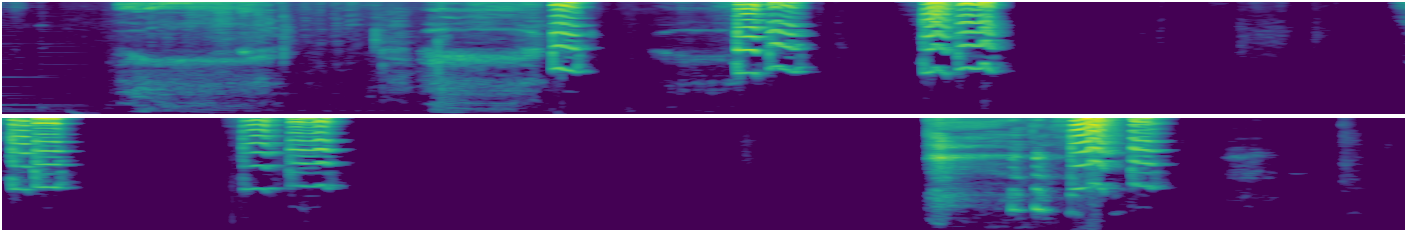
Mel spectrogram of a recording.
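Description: A dog chewing a squeaky tennis ball, squeezing out short squeaks one at a time with pauses between, then a quick run of several squeaks near the end. Softer chewing and rustling sounds come before the first squeaks.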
